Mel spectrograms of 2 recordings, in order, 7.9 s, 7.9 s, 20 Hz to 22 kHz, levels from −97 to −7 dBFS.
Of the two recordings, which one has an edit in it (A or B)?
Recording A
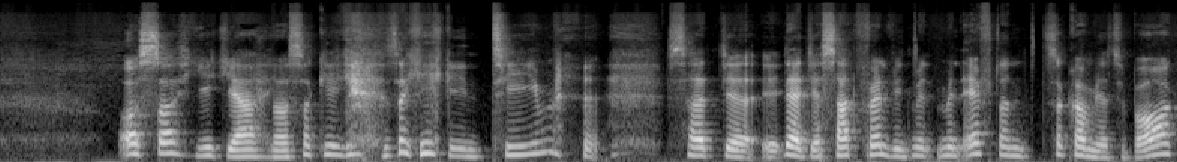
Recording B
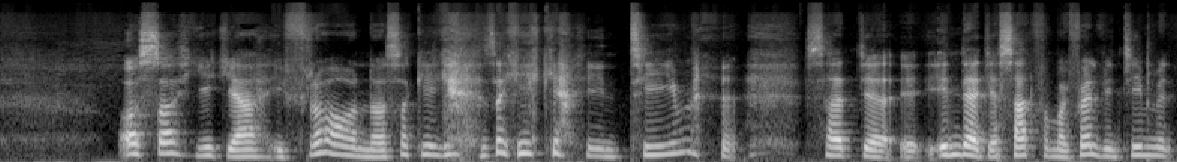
A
